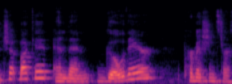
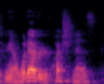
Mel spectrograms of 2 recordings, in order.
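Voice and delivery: ordinary talk

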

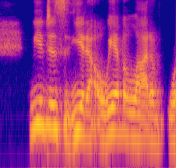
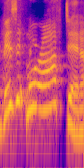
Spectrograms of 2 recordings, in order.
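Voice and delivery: much higher, louder chirpy invitation; cartoon vulva character; 14 semitones higher, 3 dB louder than usual. Cartoon vulva urging viewers to come back, much higher. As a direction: squeak it out like a cartoon. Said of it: "And she's like".

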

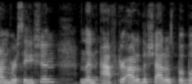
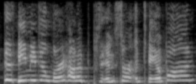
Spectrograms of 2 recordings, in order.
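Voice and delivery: high, loud disbelieving questions; incredulous, pitched well up; real incredulity; 9 semitones higher, 6 dB louder than usual. Real, not acted. Incredulous reaction to the book.

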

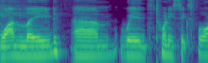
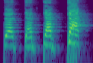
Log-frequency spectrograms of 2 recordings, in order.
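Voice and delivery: high outraged sports pundit rant; Stephen A. Smith; 7 semitones higher than usual. Acted. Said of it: "How about we give him a Stephen A impersonation?".

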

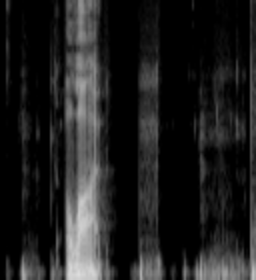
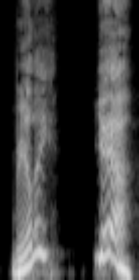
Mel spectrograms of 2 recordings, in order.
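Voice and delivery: much higher, squeaky disbelief; mock surprise; slower than usual. Host feigning amazement at a podcaster in a high squeak. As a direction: act amazed.

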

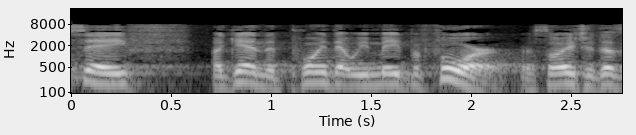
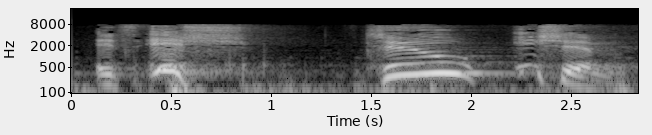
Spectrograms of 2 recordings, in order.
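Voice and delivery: ISH punched high and slow; stress on ish; 11 semitones higher, much slower than usual. Shown as a demonstration. Stressing the repeated word ish.

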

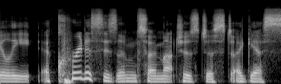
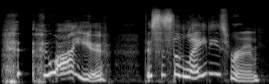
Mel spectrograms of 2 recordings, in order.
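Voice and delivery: much higher, alarmed questioning; startled stammer. A narrator's reading. Amanda confronting a man in the ladies', startled. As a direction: challenge him, stammering and high-pitched. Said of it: "stammered Amanda, keeping her distance".

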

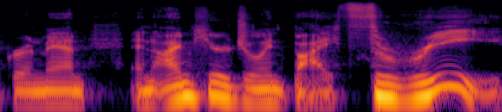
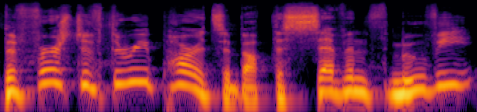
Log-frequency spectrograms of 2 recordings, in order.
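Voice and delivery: bright announcer intro, pitched up; podcast intro announce; 7 semitones higher, 3 dB louder than usual. Acted. Host introducing episode and guests, announcer voice.

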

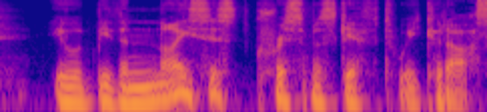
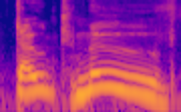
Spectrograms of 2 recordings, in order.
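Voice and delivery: louder, higher order to freeze; yelled; 6 semitones higher, 3 dB louder than usual. Acted. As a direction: bark it at the thief. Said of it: "the watchman yelled at the thief".

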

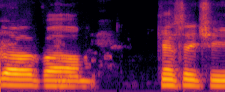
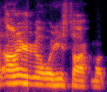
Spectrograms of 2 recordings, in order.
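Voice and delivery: fast, more projected restatement; repeating to be heard; 4 dB louder, much faster than usual. Real, not acted. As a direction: say it up so they catch it. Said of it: "I said".

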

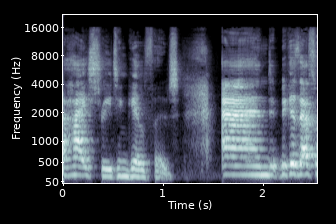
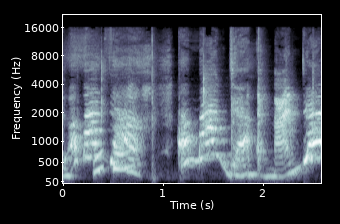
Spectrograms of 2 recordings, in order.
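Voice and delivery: high call of Amanda rising higher, then dropping; 7 semitones higher than usual. Retold or imitated. Imitating a fan calling her name as she runs. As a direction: call out to someone running after them.

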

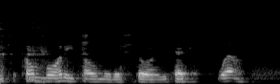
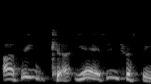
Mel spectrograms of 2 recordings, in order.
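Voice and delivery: laughing; 11 semitones higher than usual. Real, not acted. Laughing at own Arsenal joke.

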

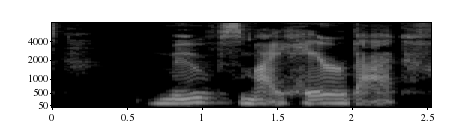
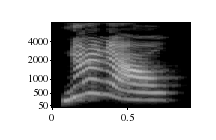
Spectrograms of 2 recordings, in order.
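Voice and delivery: emphatic; 12 semitones higher, 13 dB louder than usual. Retold or imitated. Retelling talk to husband.

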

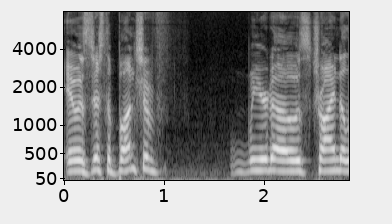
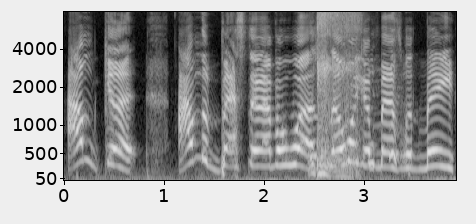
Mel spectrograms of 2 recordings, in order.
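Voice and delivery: higher, brash mock boast; lightly voiced cocky girl bragging; cocky reality-show girl; 5 semitones higher than usual. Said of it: "And she's like".

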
